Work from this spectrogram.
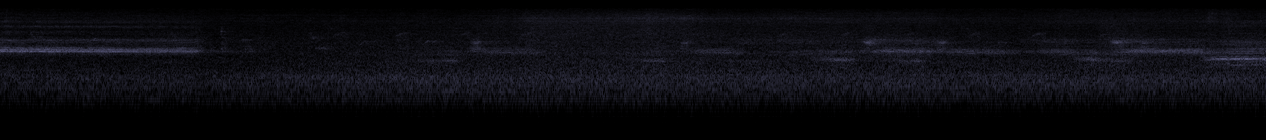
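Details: Ezo Haruzemi cicadas singing in the afternoon in a garden in Hokkaido, Japan, a sound of early summer; several overlapping buzzy, warbling phrases rise and fall in repeated bursts over steady broadband hiss.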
